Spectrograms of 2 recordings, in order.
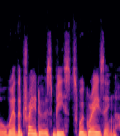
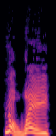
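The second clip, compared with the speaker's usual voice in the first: higher, indignant refusal; 7 semitones higher than usual. A narrator's reading. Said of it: "Pimer was flatly indignant".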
